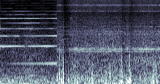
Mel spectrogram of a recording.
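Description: Low rumbling wind and engine noise of a warship under way at sea, with wind buffeting the microphone. A steady held drone sounds over it at first and cuts off under a second in.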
